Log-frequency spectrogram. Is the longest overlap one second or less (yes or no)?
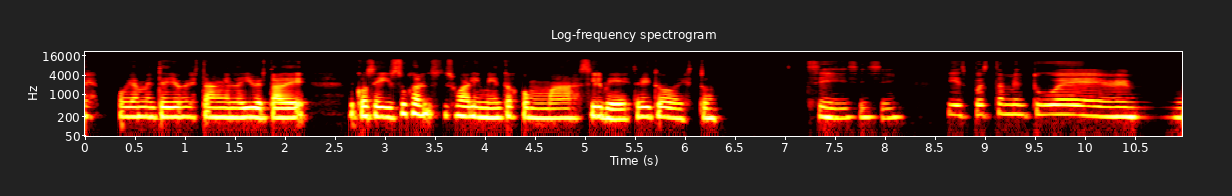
yes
